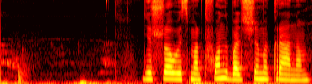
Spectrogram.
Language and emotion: Russian, neutral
